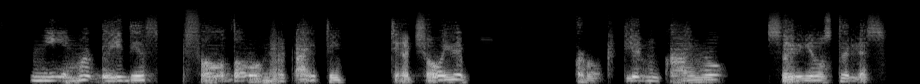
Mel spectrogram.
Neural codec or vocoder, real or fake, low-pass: codec, 44.1 kHz, 0.9 kbps, DAC; fake; 14.4 kHz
